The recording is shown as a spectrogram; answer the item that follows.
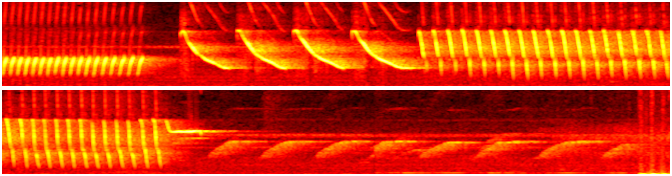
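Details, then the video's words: Canary training song from a timbrado canary: a buzzy held tone, four falling whistled sweeps, a rapid rattling trill, then softer repeated arched chirps and a closing click. "Cantar canário faz seu canário cantar - o melhor treinador"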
